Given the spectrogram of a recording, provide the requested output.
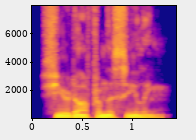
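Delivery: ordinary delivery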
